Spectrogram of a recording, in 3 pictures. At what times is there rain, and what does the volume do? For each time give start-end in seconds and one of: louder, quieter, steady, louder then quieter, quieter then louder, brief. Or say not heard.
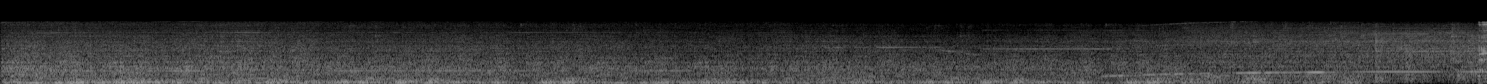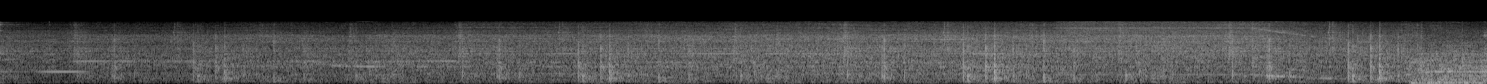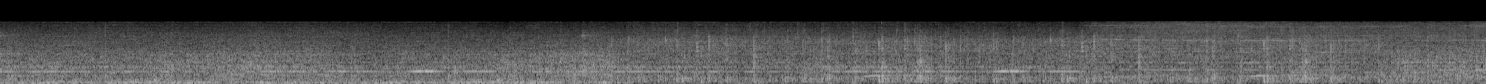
0.0-44.5 louder.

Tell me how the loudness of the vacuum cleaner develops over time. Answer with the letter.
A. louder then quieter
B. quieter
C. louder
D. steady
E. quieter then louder
C.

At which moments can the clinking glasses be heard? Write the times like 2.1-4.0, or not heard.
14.8-15.4.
